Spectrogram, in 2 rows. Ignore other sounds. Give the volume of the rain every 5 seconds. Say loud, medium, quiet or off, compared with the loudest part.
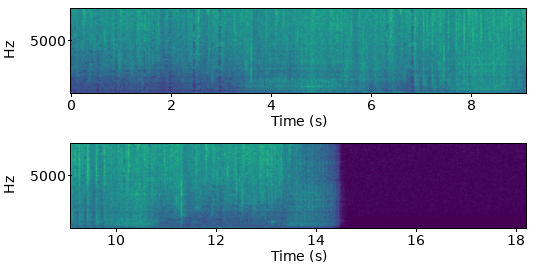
loud, loud, loud, off.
